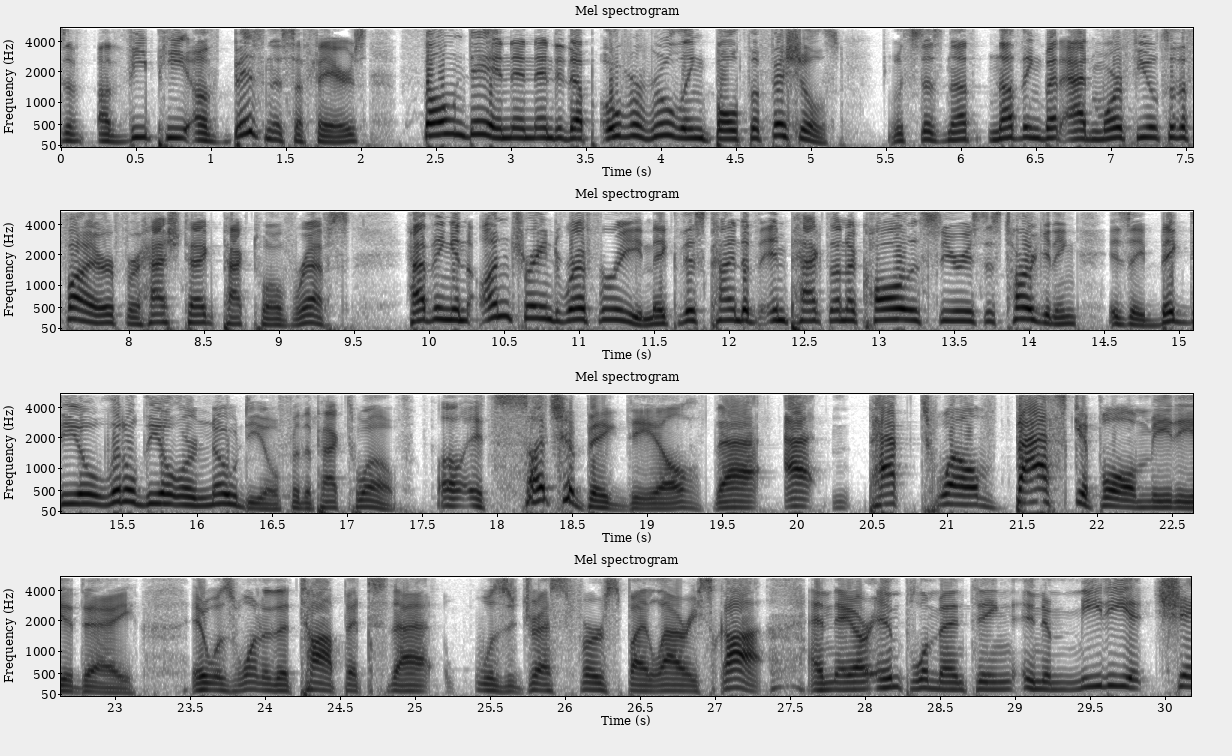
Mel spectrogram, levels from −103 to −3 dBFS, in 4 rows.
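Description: Nothing in the audio stood out as a technical problem on listening.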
